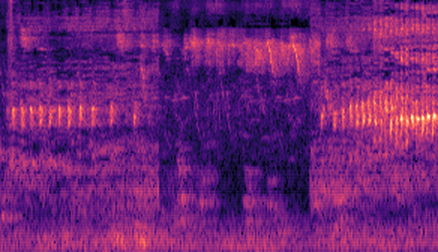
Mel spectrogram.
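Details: Rufous hornero song: a rapid run of sharp, evenly spaced notes that fades, pauses, then returns and grows louder toward the end, among chirps of other birds and a low rumbling background.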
